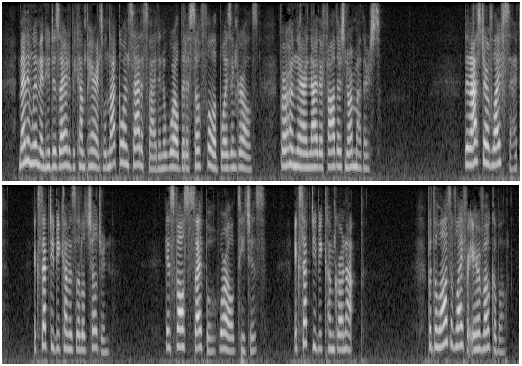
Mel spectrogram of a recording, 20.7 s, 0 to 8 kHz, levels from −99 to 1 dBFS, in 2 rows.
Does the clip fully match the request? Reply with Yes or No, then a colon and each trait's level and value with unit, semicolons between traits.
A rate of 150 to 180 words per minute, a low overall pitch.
No: average, 170 wpm; very high, 255 Hz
